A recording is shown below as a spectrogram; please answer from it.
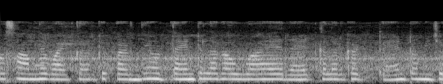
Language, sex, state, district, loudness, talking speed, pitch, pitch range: Hindi, female, Chhattisgarh, Bilaspur, -13 LUFS, 230 wpm, 245 Hz, 240-250 Hz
